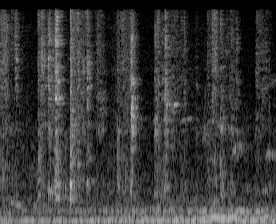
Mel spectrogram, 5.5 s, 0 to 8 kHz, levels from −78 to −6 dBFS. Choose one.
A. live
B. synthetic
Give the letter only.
A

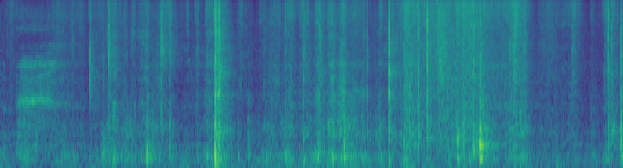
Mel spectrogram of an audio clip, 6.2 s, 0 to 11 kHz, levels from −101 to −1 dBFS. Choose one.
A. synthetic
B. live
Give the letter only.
A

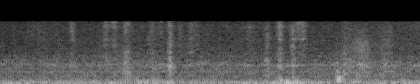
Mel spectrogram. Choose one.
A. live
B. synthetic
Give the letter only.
B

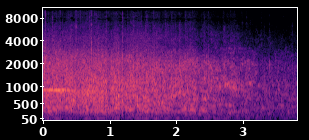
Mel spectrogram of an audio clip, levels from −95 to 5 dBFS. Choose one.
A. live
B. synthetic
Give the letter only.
B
